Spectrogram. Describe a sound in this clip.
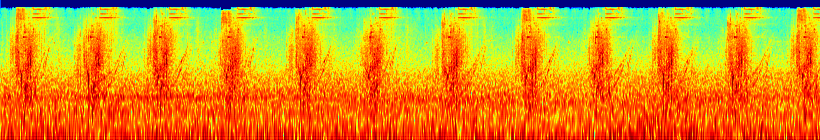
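A soft rustling chime sounds each time a seed is planted in soil.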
